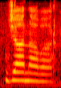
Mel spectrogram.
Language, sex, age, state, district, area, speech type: Kashmiri, female, 18-30, Jammu and Kashmir, Ganderbal, rural, read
